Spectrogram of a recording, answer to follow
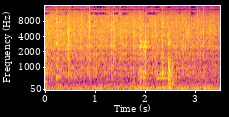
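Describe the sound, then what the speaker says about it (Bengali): Black cumin seeds, whole cumin and crushed ginger tempering in hot oil for a Bengali onion-free curry, giving a steady close sizzle with faint crackles and light stirring scrapes throughout. "এর মধ্যে আমি কালো জিরে ফোড়ন দিলাম, একটু গোটা জিরে ফোড়ন দিলাম, একটু আদা থেতো করা দিয়ে দিলাম"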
